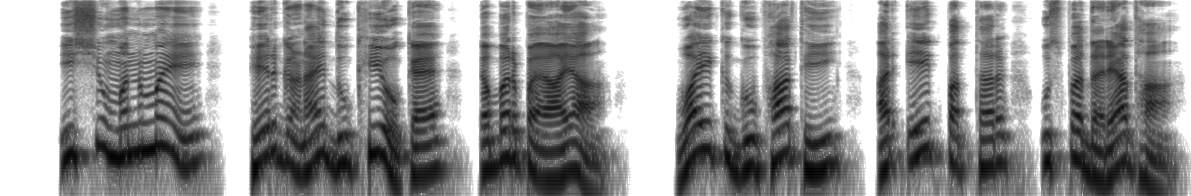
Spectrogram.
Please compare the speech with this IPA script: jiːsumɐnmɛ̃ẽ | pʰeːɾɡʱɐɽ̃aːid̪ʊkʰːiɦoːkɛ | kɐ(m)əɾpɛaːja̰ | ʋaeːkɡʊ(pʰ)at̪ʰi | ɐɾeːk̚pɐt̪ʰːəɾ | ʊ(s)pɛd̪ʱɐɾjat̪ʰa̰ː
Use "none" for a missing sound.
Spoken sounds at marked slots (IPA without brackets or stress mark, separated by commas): b, pʰ, s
